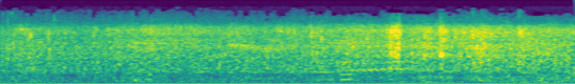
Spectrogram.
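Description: Steady, even wash of sea surf against a rocky shore.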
